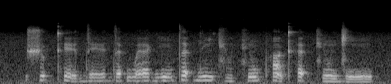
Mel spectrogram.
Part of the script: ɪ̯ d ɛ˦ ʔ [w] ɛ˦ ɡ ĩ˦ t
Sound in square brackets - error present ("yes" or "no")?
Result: no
